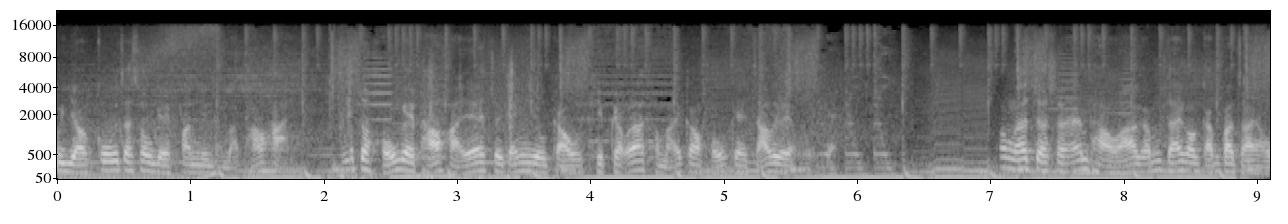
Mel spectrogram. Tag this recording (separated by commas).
Speech, Music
